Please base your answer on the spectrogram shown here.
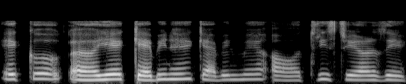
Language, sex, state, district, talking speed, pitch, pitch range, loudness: Hindi, female, Madhya Pradesh, Bhopal, 130 wpm, 220 Hz, 205-235 Hz, -17 LUFS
